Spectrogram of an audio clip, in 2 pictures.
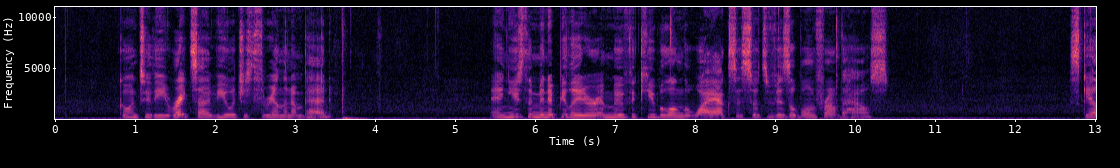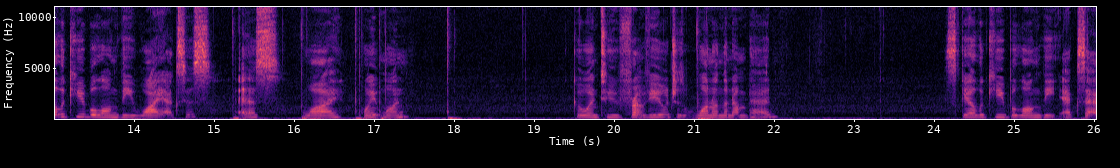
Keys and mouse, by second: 3.5 KP_3, 7.6-15.2 drag, 15.2 s, 21.0 KP_1.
